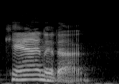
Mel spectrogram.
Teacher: Canada, a primeira sílaba é sílaba tônica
